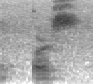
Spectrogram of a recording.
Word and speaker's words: Peirce: Kita masuk di era modern yang dimana dua tokoh ini ya, Ferdinand de Saussure sama Charles Sanders Peirce, tulisannya Pierce tapi bacanya Peirce.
